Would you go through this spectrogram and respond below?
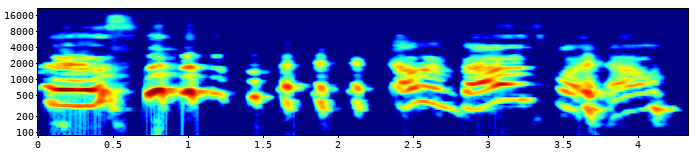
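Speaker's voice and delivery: high, laughing through the words; helpless laughter. Real, not acted. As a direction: crack up in secondhand embarrassment. Cracking up with embarrassment for him.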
